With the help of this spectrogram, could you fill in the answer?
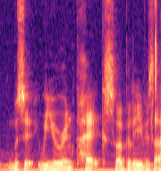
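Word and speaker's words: Pécs: I'm thinking of the actual, was it, you were in Pex, I believe, is that how you pronounce it? In Page, yes.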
